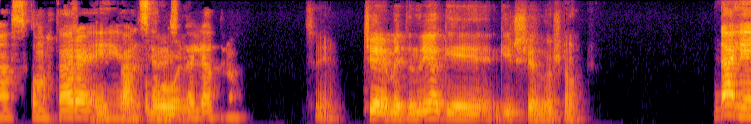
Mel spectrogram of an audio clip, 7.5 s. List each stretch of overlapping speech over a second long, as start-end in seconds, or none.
0.7-2.0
